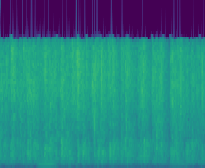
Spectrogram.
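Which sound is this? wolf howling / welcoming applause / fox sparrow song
welcoming applause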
